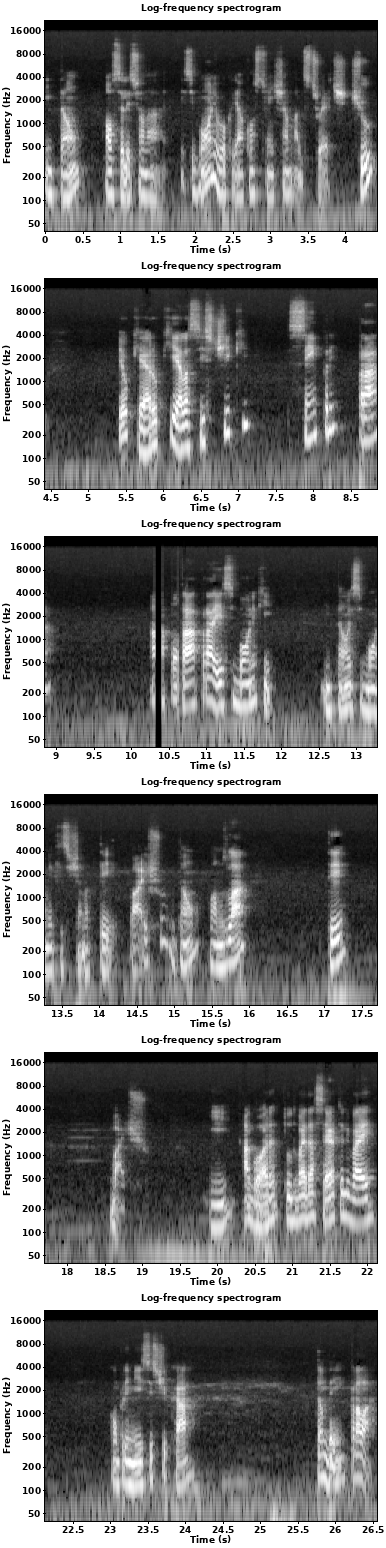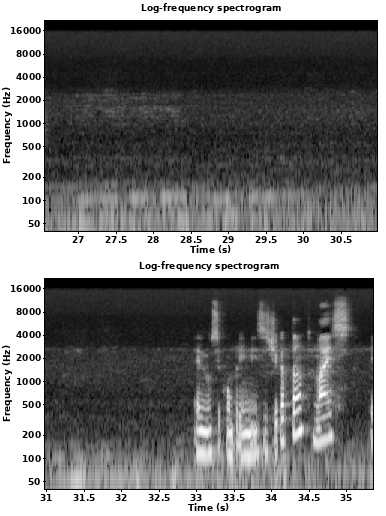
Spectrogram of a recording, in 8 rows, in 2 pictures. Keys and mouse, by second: 2.0 click, 4.9 click, 8.3 middle click, 13.4 click, 15.2 click, 16.5 click, 19.5 ctrl+middle click, 20.6 click, 21.0 g, 35.1 ctrl+middle click.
